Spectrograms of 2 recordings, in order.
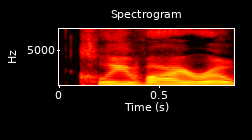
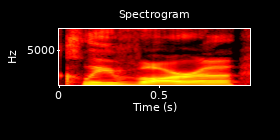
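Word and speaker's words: Cleviara: Clevira was at least my height, if not taller if not taller.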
